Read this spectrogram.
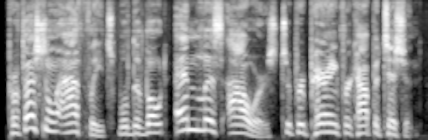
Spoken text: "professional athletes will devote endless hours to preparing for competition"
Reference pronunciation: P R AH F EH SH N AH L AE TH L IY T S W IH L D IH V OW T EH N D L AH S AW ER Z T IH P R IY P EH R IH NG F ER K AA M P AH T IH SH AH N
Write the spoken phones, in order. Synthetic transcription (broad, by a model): P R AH F EH SH N L AE TH L IY T S W IH L D IH V OW T EH N D L AH S AW ER Z T IH P R IY P EH R IH NG F ER K AA M P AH T IH SH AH N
